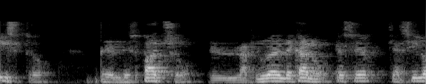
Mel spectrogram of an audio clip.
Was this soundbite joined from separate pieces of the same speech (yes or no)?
yes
